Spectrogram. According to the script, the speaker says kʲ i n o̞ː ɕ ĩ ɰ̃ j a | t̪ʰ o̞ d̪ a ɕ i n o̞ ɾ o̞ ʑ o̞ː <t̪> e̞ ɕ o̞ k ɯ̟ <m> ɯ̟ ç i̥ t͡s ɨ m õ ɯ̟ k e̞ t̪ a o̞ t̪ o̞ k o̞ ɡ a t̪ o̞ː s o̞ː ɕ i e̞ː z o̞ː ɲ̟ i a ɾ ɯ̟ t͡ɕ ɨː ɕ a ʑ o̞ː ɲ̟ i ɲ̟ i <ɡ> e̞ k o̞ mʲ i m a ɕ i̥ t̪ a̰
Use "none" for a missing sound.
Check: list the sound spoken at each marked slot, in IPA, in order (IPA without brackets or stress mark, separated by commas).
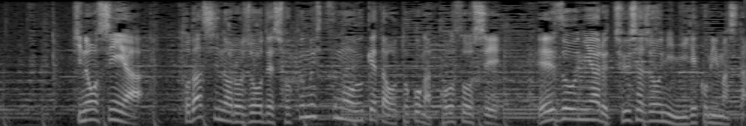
d̪, m, ɡ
